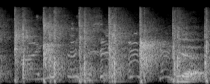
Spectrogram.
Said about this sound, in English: Let's just clap it up. Hold on.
